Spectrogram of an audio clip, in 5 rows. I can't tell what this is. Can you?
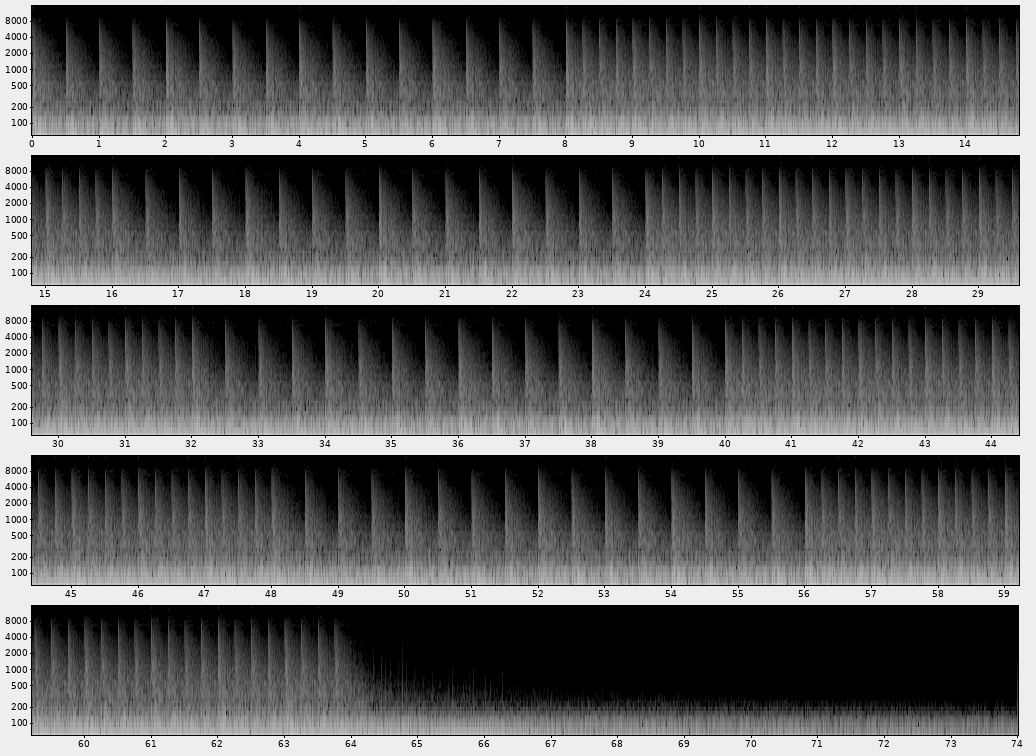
Drum Test
Because everyone needs suspense drums.
Easily loopable drum sound perfect for creating a feeling of tension.
Created using Musescore 2 (A music notation software), and Mixcraft 5.
Loop, Drums, suspense, Orchestral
